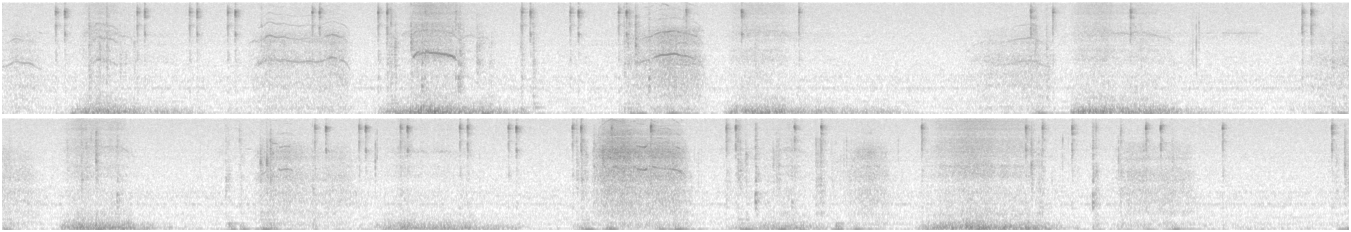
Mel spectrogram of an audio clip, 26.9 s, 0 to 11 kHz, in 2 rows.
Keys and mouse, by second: 0.5 super+click, 1.3 ctrl+shift+super+click, 1.8 ctrl+shift+super+click, 2.2 ctrl+shift+super+click, 3.1 ctrl+shift+super+click, 3.8 ctrl+shift+super+click, 5.2 ctrl+shift+super+click, 5.7 ctrl+shift+super+click, 6.2 ctrl+shift+super+click, 6.8-7.4 alt+super+drag, 8.0-10.3 super+drag, 10.5-11.3 alt+super+drag, 13.0 super+click, 15.7 super+q, 16.6 ctrl+shift+super+click, 17.0 ctrl+shift+super+click, 17.4 ctrl+shift+super+click, 18.0 ctrl+shift+super+click, 18.6 ctrl+shift+super+click, 19.1 ctrl+shift+super+click, 19.5 alt+super+click, 20.7 ctrl+shift+super+click, 21.4 alt+super+click, 21.8 super+w, 22.7-23.7 super+drag, 23.9 alt+super+click, 24.9 alt+super+click, 25.7 super+click.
